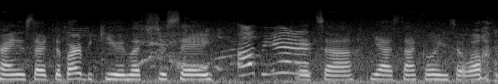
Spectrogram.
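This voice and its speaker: Over noticeable background noise, a woman talks at a moderate pace in a flat, monotone intonation, the sound dry with no echo. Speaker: family vlogger. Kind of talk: casual vlog chat. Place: garden. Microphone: phone near.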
